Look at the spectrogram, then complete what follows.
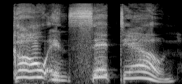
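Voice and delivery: slow, high, loud bellowed order; drawn-out shouted command; imitated nurse's yell. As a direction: yell it like a stern order across the room. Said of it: "I hear this nurse yell".

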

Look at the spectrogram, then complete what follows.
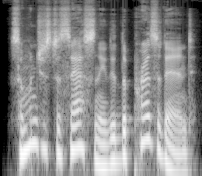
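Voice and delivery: high-pitched yell held at normal volume; understated narrated yell, high; mild yell. A narrator's reading. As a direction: raise the pitch as if yelling urgent news. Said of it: "Kayla yelled".

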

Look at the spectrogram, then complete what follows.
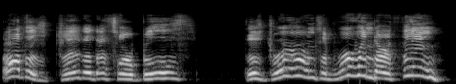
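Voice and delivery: very slow, high alien grumble. Acted. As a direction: drag it out like a sulking alien. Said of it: "It's my alien impression".

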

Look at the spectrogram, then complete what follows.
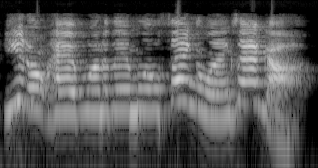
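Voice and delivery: high hillbilly twang. Retold or imitated. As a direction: tease like a backwoods kid. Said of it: "The redneck voiceover".

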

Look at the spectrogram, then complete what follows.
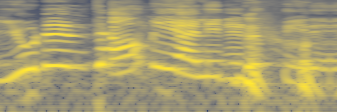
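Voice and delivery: loud, high-pitched retold comeback; hammed-up defensive whine at a parent; mock indignant protest. Retold quarrel with dad.

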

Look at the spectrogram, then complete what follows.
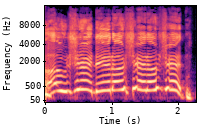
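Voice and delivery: high squealing repeated cries; hammed-up terrified partygoer; mock panic.

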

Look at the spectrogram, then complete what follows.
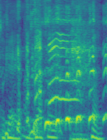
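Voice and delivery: high, loud, laughing through it. Real, not acted. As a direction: crack up while trying to answer. Laughing at the question.

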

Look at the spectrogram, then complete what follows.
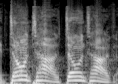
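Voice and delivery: barked order. Retold or imitated. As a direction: imitate a guard cutting someone off. Acted guard silencing him.

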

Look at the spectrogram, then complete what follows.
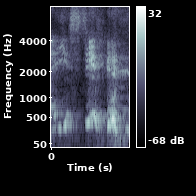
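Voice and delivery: mock outrage. Sister to complaining sibling, loudly mock-outraged. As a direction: fire back in a pretend quarrel. Acted quarrel over a hurt foot.

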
